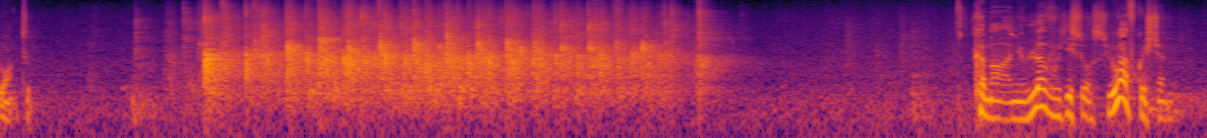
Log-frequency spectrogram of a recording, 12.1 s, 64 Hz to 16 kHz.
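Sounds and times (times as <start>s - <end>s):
audience applauding: 1.6s - 7.5s.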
